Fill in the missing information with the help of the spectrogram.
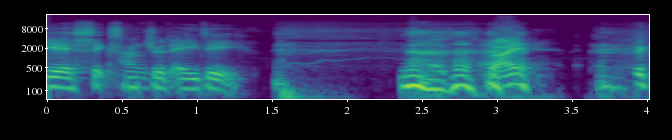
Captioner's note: laughs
